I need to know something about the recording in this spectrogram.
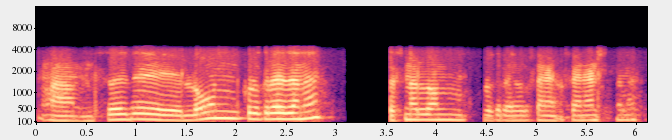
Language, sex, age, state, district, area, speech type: Tamil, male, 18-30, Tamil Nadu, Tirunelveli, rural, conversation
